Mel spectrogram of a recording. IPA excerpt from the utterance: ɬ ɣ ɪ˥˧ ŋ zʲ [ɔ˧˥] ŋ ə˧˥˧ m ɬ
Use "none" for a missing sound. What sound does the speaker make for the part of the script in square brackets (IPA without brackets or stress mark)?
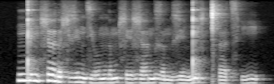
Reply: o˧˥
